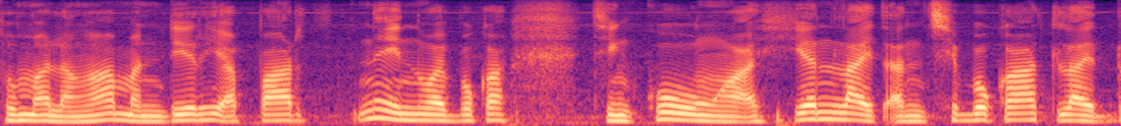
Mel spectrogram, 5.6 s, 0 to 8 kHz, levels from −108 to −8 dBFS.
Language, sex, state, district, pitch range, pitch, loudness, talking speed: Mizo, male, Mizoram, Aizawl, 130-150 Hz, 140 Hz, -16 LUFS, 235 wpm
